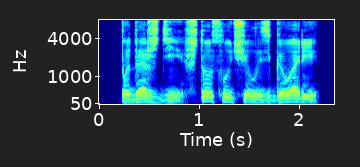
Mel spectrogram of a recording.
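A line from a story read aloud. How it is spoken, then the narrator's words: Calm. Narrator (Russian): спокойно произнес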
